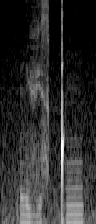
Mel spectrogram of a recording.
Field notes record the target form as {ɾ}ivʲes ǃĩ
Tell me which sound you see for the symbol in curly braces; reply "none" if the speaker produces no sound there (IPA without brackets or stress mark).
ɾ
